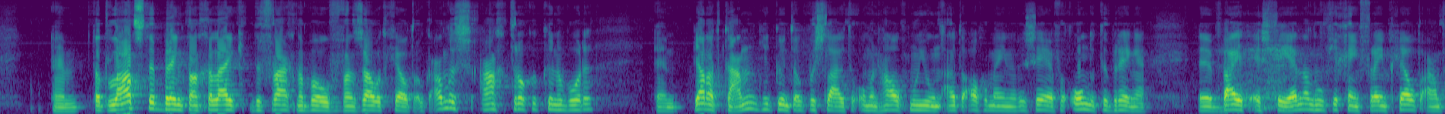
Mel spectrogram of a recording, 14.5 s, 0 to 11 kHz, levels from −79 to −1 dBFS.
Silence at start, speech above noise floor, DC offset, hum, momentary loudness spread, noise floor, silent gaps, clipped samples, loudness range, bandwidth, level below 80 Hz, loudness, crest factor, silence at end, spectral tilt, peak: 0.5 s; 32 dB; under 0.1%; none; 8 LU; -51 dBFS; none; under 0.1%; 5 LU; 11 kHz; -60 dBFS; -20 LUFS; 14 dB; 0 s; -5.5 dB/octave; -6 dBFS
